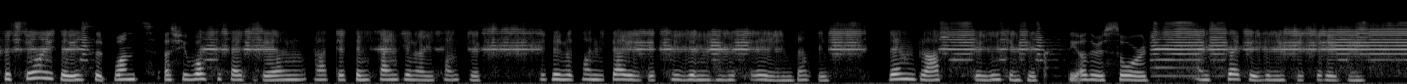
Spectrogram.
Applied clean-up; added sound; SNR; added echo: neural diffusion model UNIVERSE++.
